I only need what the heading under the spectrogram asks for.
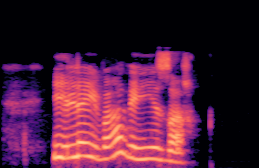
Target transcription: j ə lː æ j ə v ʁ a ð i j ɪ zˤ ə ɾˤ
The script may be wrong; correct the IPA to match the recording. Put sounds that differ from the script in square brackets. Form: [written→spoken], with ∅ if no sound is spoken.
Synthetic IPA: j ə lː æ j ə v ʁ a ð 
